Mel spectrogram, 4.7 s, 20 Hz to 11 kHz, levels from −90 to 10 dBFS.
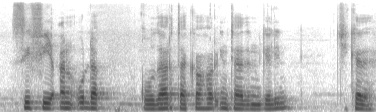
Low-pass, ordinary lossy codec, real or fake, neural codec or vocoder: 9.9 kHz; none; real; none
